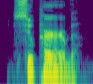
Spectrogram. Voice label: "superb", spelling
